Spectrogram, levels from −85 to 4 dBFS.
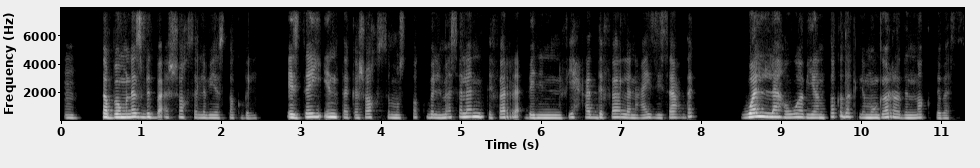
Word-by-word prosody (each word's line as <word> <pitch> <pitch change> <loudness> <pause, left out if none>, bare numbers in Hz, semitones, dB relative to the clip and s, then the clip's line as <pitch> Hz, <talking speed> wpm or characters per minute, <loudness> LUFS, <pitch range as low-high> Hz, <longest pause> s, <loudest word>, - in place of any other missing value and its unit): إمم، 190 -2 -6 0.3
طَب 240 -5 +6
بمناسبة 230 +1 +5
بقى 225 +1 -5
الشخص 225 +1 -9
اللي 200 -2 -5
بيستقبل، 190 -2 -9 0.4
إزاي 245 +6 +3
أنت 245 -2 +5
كشخص 215 +2 -9
مُستقبِل 200 +1 -6
مثلًا 250 +3 +2
تفرّق 225 +4 -6
بين 195 0 -1
إن 195 -1 +1
في 195 +5 -7
حد 220 -2 -6
فعلًا 215 -2 -4
عايز 200 +2 -8
يساعدك، 210 +7 -8 0.6
والّا 255 +2 +7
هو 235 +1 -1
بينتقدك 230 +5 -4
لمجرد 200 +2 -1
النقد 195 +2 -3
بس؟ 175 0 -12
215 Hz, 140 wpm, -22 LUFS, 195-235 Hz, 0.6 s, والّا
